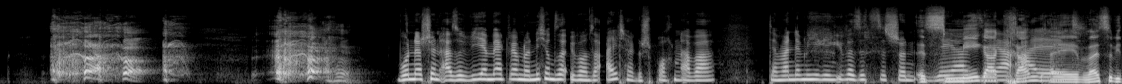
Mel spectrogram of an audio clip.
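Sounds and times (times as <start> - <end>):
person coughing: 0.5 - 3.7
speech: 0.9 - 1.5, 3.4 - 11.2.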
